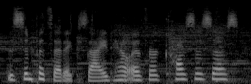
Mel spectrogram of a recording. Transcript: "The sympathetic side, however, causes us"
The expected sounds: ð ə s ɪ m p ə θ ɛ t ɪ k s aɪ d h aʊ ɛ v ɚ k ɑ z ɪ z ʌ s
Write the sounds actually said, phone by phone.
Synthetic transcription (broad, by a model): ð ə s ɪ m p ə θ ɛ t ɪ k s aɪ d h aʊ ɛ v ɚ k ɑ z ɪ z ʌ s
